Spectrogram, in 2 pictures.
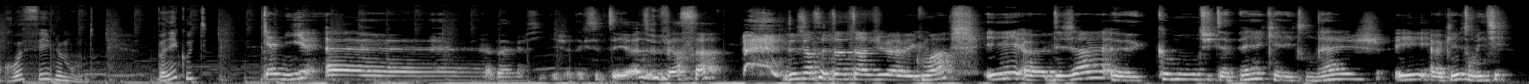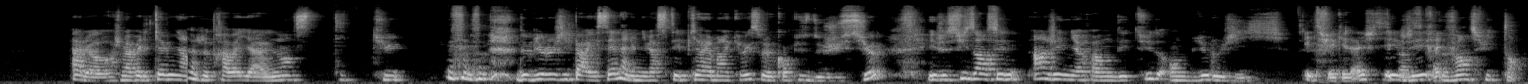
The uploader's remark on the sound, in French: La découverte du matériel audio et l’isolation des appartements parisiens font que la qualité du son pour cet enregistrement laisse à désirer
